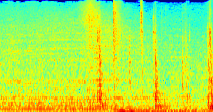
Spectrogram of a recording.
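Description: A locked emergency exit door being tried and not opening: sharp clicks from the handle about a second in, then heavy low knocks as the door is pushed against its lock.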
